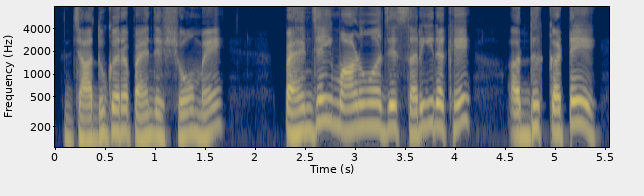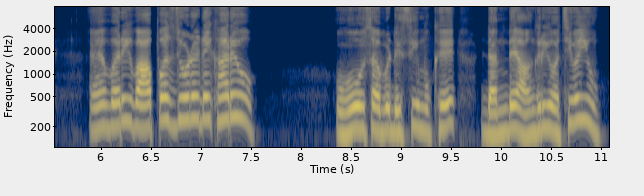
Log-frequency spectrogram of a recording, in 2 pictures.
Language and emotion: Sindhi, surprised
